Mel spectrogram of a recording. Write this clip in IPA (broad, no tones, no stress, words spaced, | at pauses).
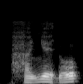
haʎeɗo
